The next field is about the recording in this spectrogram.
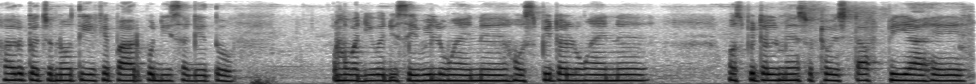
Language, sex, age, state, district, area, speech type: Sindhi, female, 30-45, Gujarat, Surat, urban, spontaneous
